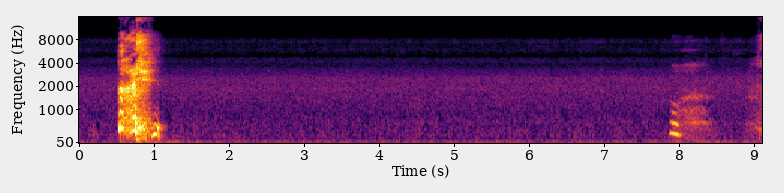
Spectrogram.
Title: coming down with a cold sneezes 🤲🏽 [F] - messy, wet, let out, soupy sniffles and a nose blow.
